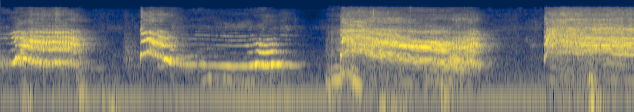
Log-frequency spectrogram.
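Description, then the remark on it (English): A pug dog screaming: four loud, shrill, drawn-out wails in quick succession, some rising and falling in pitch, intense, with brief pauses between them and no talking. “I would like you to do a mashup of the opera, the singing donkey, and the screaming pug.”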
